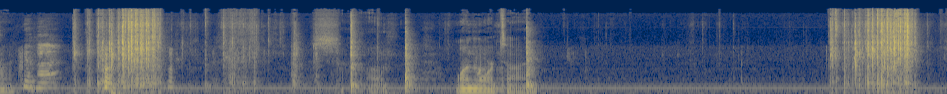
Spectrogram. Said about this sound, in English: Now that I've said all that, let me shuffle this deck for you. I like to shuffle three things. There we go. There we go. That sounds so odd on the air right here.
